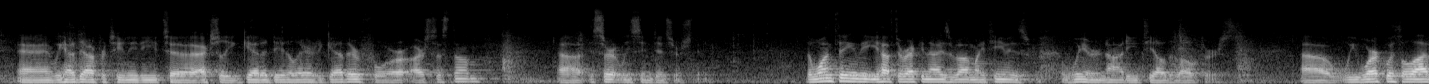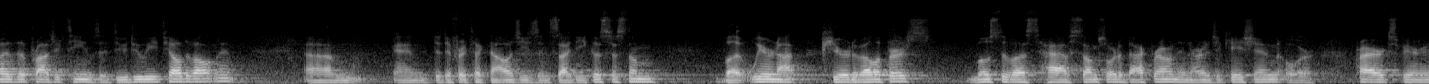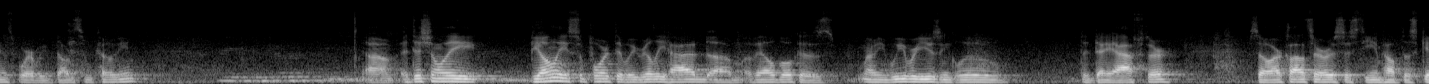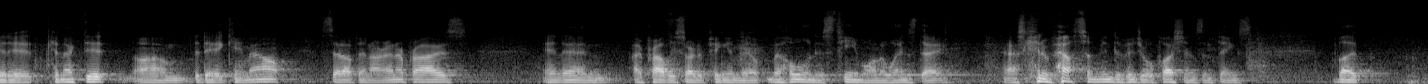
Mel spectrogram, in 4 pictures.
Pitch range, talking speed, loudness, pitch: 100-120 Hz, 155 wpm, -18 LUFS, 110 Hz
